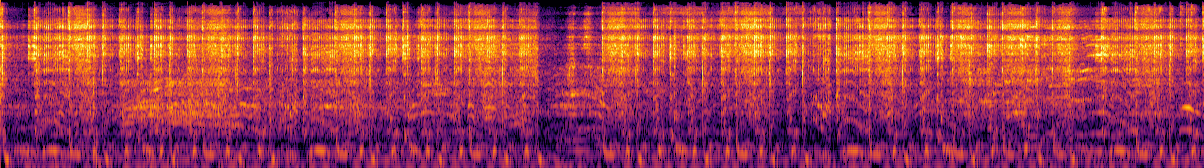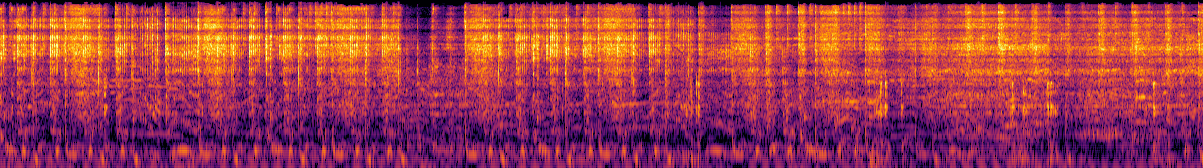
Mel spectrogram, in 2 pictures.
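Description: Loud electronic bass music (dubstep) from a DJ set, played over a festival sound system and heard from within the crowd: a dense, driving beat of heavy bass hits, with brief breaks about five seconds in and again around sixteen seconds.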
